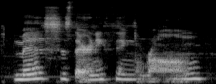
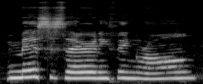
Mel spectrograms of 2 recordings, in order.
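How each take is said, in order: First: It is said with a creaky vocal fry. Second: It is said in a smooth, non-creaky voice.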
